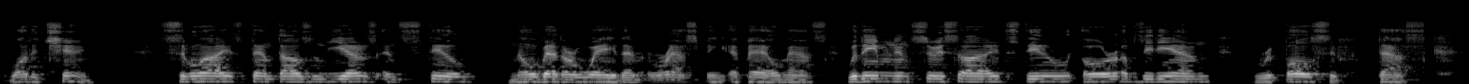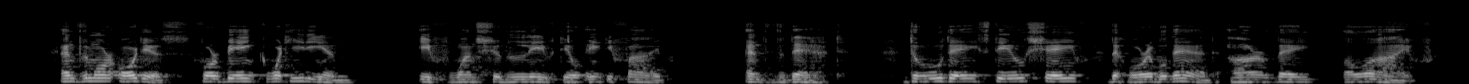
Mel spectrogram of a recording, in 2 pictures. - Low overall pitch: Yes, low, 125 Hz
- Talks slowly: Yes, slow, 110 wpm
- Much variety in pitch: No, average, 3.0 semitones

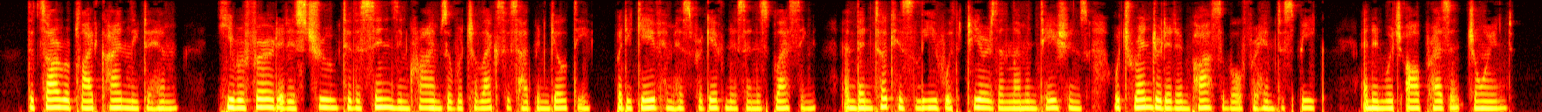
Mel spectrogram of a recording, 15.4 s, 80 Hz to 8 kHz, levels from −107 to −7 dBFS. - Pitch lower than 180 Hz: No, high, 190 Hz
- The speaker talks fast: Yes, fast, 210 wpm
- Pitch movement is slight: Yes, narrow, 1.3 semitones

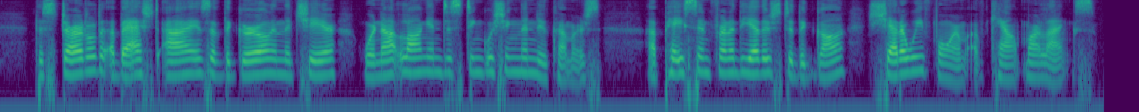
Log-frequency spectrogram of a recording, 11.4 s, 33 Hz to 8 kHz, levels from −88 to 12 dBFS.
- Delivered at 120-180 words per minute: Yes, average, 170 wpm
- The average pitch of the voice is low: No, high, 220 Hz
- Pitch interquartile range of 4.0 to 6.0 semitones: No, average, 2.9 semitones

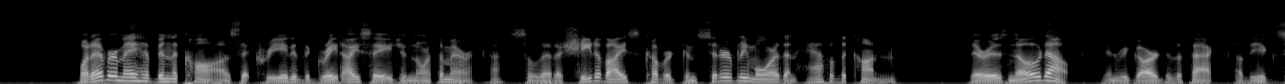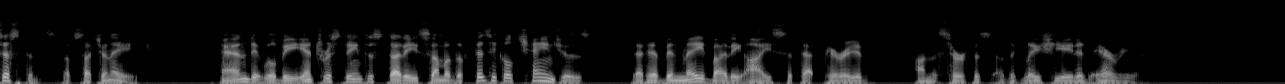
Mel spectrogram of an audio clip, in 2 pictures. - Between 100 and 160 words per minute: No, average, 175 wpm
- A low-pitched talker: Yes, very low, 95 Hz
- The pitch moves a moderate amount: No, wide, 5.8 semitones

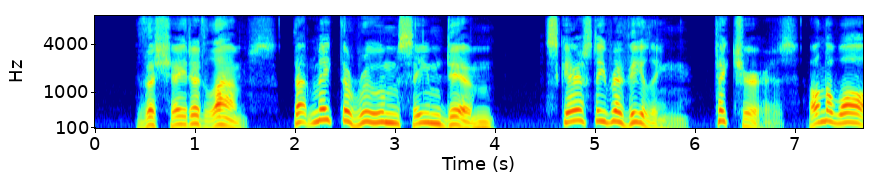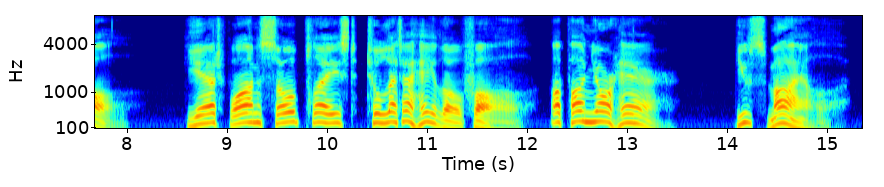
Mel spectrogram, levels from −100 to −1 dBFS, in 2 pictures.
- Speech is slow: Yes, slow, 115 wpm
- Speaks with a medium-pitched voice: Yes, medium, 180 Hz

